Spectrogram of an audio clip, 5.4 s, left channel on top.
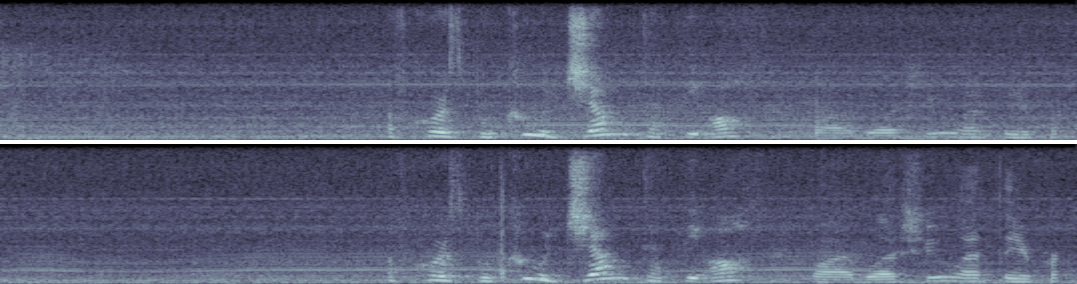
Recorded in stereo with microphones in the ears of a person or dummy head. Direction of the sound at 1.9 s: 25° left (ahead or behind).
